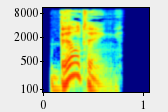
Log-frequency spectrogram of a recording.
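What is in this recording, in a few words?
"belting", British English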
